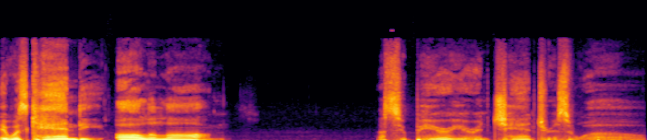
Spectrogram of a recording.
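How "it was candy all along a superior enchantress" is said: put-on calm movie-hero voice. A producer reads a pitched script aloud as requested, in Neo's voice. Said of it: "reads this in the voice of Neo".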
